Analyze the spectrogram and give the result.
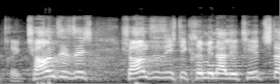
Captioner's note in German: Zurufe von der SPD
